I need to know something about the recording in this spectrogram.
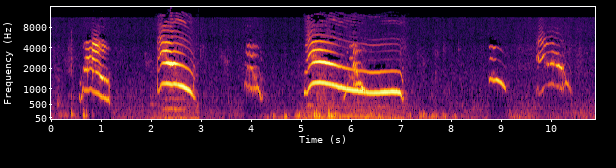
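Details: A kitten gives a string of high harmonic meows, some short and chirpy, one drawn out for about two seconds with a steady falling tone, separated by brief pauses and faint low rustling.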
